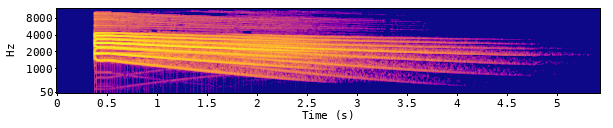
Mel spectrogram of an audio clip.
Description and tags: A similar Ring Modulation effect to the iconic one of the John Carpenter´s movie, Christine. Recreated with a Roland JD-Xi + Protools + Roland Quad-Capture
